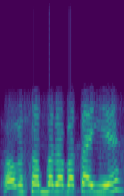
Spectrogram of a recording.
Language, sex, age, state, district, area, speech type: Hindi, female, 60+, Bihar, Vaishali, rural, conversation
